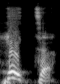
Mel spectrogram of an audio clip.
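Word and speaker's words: חית: La 8e lettre de l'alphabet hébraïque se dit la lettre Het. Là voilà, comment ça s'écrit en hébreu.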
